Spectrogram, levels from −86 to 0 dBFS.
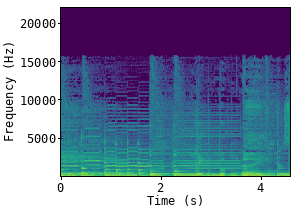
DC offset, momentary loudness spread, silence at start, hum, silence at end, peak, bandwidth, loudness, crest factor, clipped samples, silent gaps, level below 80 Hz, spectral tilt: under 0.1%; 3 LU; 0 s; none; 0 s; -2 dBFS; 16 kHz; -17 LUFS; 14 dB; under 0.1%; none; -28 dBFS; -6 dB/octave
